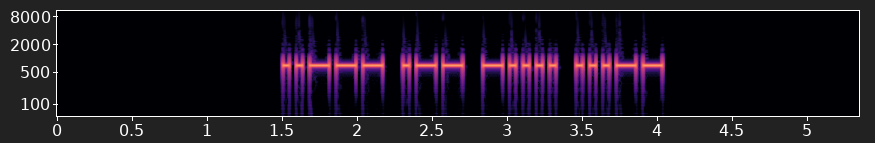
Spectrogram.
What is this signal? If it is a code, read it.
Morse code, heard as a keyed tone, about 26 wpm, 700 Hz. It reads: 2W63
